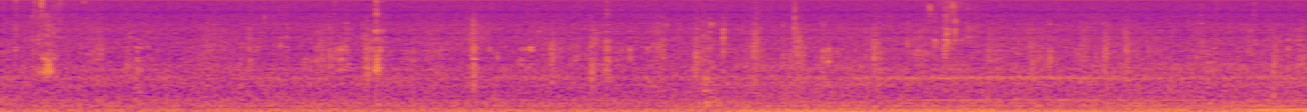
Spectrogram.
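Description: A person chewing a sweetened dried orange slice: soft, wet mouth sounds and small clicks over a low rumble. A steady low hum comes in about four seconds in.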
